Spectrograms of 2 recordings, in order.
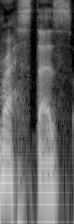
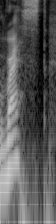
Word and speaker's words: Restes: It's definitely getting Restes or Rest. I think they were saying it Guillaume Rest last night, which would kind of make sense with the French pronunciation.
